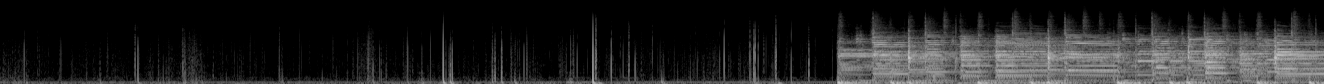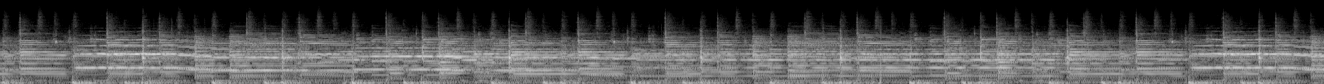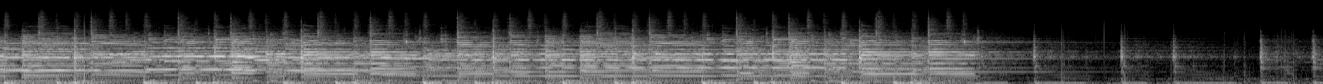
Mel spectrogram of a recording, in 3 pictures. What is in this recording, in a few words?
bossa; springyspringo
